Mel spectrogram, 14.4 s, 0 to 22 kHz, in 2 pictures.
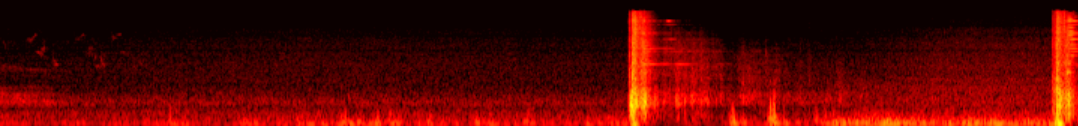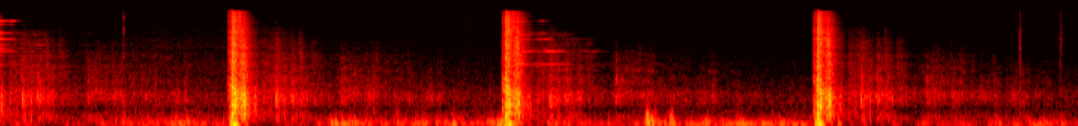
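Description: Five 9mm shots from a SIG Sauer P938 SAS Gen 2 micro-compact pistol, fired one at a time at an uneven pace roughly two seconds apart, the first about four seconds in.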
